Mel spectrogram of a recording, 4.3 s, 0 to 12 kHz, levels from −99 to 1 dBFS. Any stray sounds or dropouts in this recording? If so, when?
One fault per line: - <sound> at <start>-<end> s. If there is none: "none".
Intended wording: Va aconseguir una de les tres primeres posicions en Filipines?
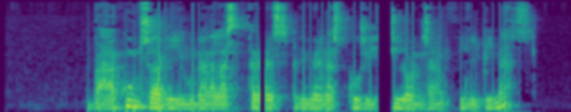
- dropout at 1.9-2.0 s
- dropout at 2.8-2.9 s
